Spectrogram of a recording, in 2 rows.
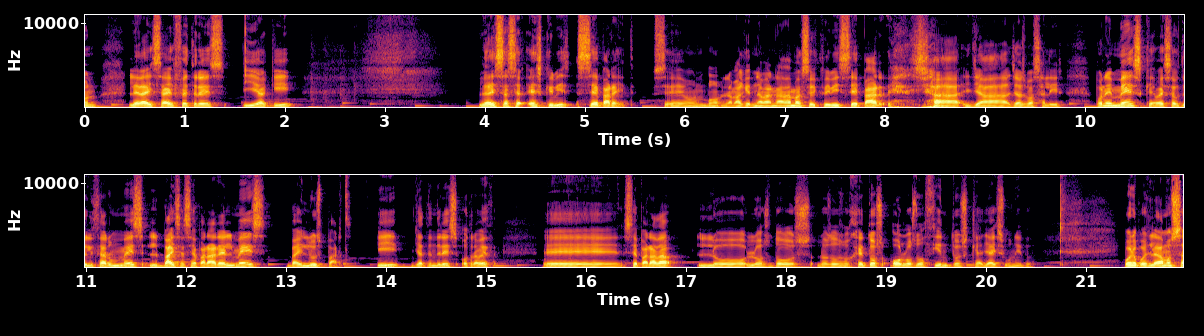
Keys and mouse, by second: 0.7 F3, 16.0 click.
